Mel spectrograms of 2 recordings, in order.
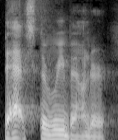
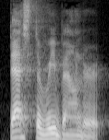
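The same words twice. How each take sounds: The two takes are said the same way.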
